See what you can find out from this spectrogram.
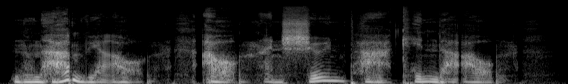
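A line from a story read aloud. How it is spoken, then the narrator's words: Whisper. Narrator (German): flüsterte Coppelius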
